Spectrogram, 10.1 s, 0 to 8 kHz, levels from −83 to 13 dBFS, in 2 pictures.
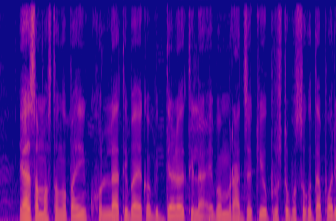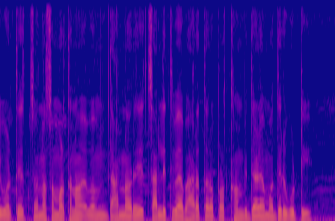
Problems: none marked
